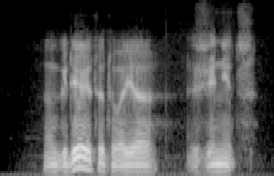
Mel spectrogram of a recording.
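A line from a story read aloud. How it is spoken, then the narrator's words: Very calm question. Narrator (Russian): очень спокойно спросил Сварог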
